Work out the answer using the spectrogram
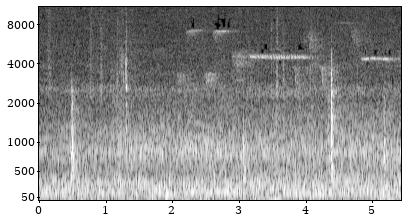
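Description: Quiet room tone with faint, short high-pitched bird chirps and a couple of soft clicks, the sharpest one near the end.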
